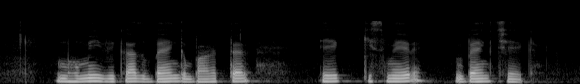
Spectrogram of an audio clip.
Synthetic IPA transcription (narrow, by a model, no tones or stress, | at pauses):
bʱuːmiwɪkaːsbɛ̃ːŋkbʱaːɾət̪ːəɾ | eːkːɪsmeːɾ | bɛ̃ːŋkt͡ʃʰeːk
